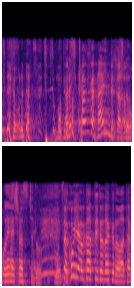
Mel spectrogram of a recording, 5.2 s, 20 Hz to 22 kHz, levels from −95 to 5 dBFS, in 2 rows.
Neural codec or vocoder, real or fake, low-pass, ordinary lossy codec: none; real; 7.2 kHz; none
